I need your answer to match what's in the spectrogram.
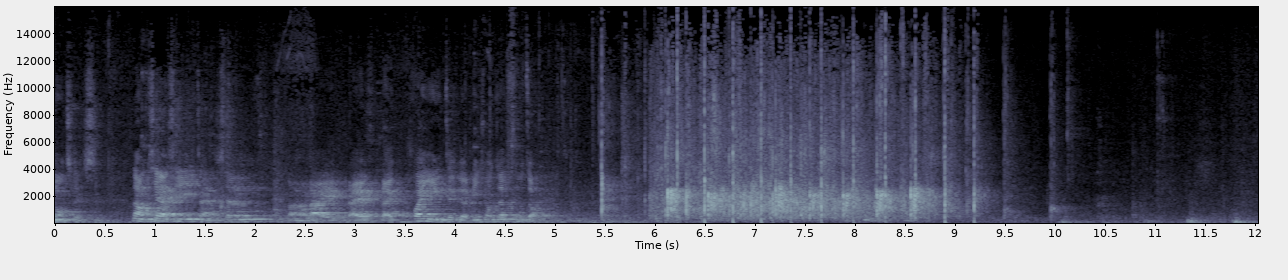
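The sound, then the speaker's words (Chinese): A man speaks over a microphone, then an audience breaks into a burst of clapping to welcome a company's senior vice president to the stage at a Windows 10 partner presentation; it swells for several seconds before tapering off into quieter scattered claps. “那我们现在先掌声来欢迎”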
